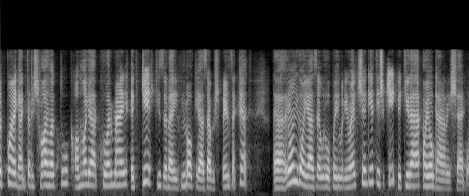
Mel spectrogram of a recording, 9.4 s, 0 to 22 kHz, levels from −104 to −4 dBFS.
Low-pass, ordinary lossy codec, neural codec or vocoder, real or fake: none; none; codec, 16 kHz, 0.5 kbps, FreqCodec, larger model; fake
